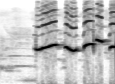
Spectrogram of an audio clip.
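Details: Oriental magpie-robin song opening, used as learning material to prompt young birds to start singing: after a faint low hum, loud clear whistled phrases, slurred and rising, in four bursts.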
